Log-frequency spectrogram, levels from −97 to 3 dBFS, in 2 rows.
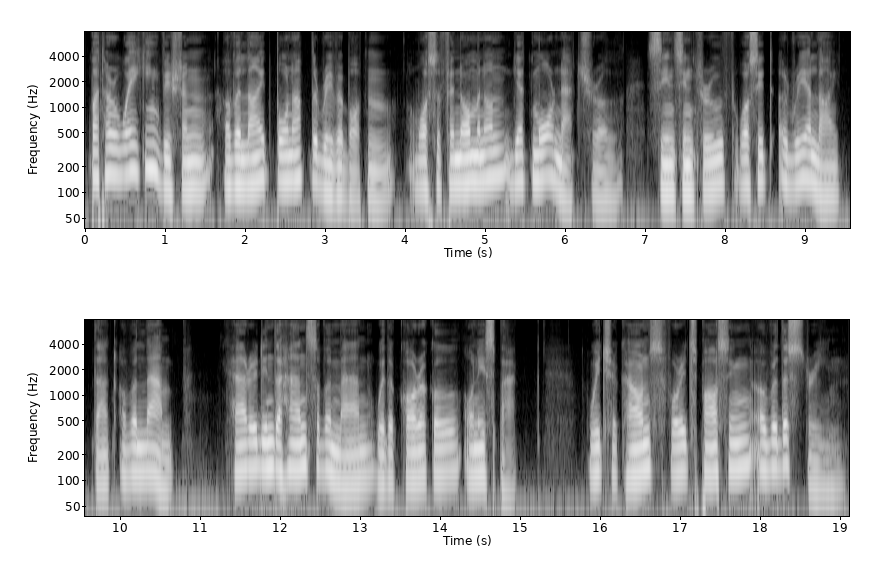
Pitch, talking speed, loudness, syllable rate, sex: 120 Hz, 160 wpm, -17 LUFS, 4.1 syllables/s, male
